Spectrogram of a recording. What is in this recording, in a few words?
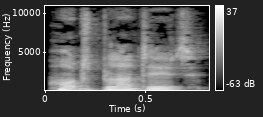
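"hot-blooded", British English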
